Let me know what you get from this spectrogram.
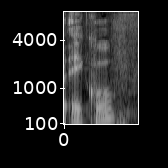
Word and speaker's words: Aequo: Oui, alors il s'agit du groupe Echo qui s'écrit A-E-Q-U-O.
